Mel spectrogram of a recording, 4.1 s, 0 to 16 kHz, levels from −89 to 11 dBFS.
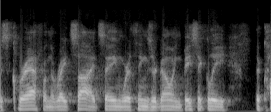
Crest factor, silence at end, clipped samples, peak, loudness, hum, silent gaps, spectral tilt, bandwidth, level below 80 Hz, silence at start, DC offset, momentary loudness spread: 14 dB; 0 s; under 0.1%; -4 dBFS; -19 LUFS; none; none; -7 dB/octave; 7.6 kHz; -42 dBFS; 0 s; under 0.1%; 4 LU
